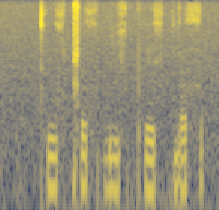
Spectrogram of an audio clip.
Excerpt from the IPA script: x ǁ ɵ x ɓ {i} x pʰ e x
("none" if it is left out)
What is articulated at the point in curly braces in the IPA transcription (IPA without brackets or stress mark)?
i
